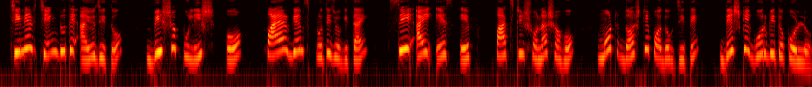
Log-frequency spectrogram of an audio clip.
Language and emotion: Bengali, neutral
